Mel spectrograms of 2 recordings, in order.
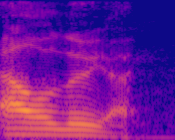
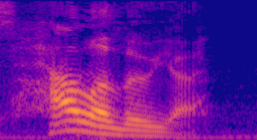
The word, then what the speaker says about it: Alleluia: Let's talk about Alleluia. Of course, the Greeks, that's how they say it. The Hebrews say, the way we would say it in English, Hallelujah. And it means, praise ye Jehovah.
